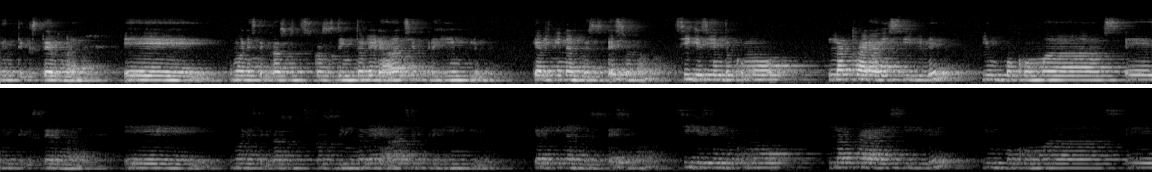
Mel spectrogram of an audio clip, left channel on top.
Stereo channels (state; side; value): quieter; right; 18.8 dB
